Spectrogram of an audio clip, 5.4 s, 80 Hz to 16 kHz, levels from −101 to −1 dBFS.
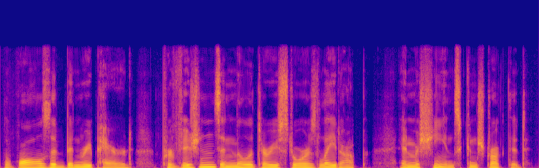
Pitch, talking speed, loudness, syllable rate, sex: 130 Hz, 155 wpm, -17 LUFS, 5.5 syllables/s, male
